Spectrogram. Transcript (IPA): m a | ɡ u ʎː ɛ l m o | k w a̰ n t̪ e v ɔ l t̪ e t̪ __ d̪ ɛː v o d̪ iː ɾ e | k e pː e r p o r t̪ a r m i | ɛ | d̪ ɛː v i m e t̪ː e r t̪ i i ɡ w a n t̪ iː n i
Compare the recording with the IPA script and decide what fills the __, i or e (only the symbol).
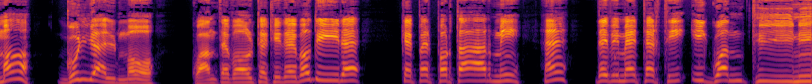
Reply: i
